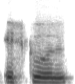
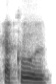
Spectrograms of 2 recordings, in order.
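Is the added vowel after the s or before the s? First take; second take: before s; after s. First: A vowel is inserted before the s sound. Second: A vowel is inserted between the s and k. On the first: The speaker is from the eastern region. "Eastern dialects ... insert the vowel at the start" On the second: The speaker is from the western region. "Western dialects of Hindi, a word like school, they would say sakul"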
